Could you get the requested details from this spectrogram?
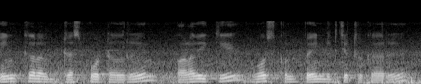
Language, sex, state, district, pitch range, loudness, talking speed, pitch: Tamil, male, Tamil Nadu, Namakkal, 110-135 Hz, -16 LUFS, 130 wpm, 120 Hz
